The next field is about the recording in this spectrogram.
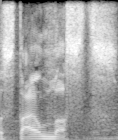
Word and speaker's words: Style Lust: They're called the Style Lusts. The Style Lusts. – Style Lusts. – Style Lusts.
